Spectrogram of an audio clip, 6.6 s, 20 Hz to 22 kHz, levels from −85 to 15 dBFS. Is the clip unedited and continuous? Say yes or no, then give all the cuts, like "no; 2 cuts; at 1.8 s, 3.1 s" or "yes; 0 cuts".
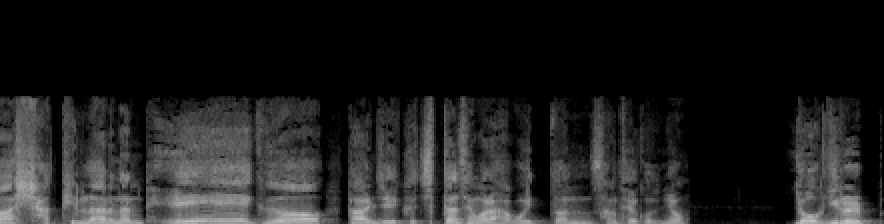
no; 2 cuts; at 1.1 s, 2.5 s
